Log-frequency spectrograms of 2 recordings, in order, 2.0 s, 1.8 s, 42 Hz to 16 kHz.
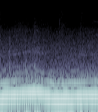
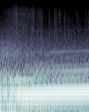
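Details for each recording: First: Supercharged Audi after aftermarket mufflers were refitted with aftermarket tips, heard cruising from the cabin: a smooth, even low rumble with almost no drone, the supercharger more audible; still a bit louder than factory but healthy. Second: Audi with muffler delete and cat-less downpipes, cruising at the speed limit in 4th gear, heard from the cabin: a constant deep booming hum, exhaust drone that is too loud inside.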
